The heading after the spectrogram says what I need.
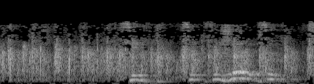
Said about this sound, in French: C'est pour cela que j'ai fait venir ici, je vous demande d'applaudir encore ce garçon.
